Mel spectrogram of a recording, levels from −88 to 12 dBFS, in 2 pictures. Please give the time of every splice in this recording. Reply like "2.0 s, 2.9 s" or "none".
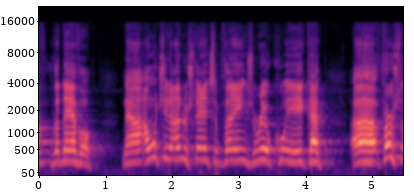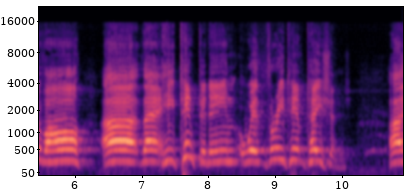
none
